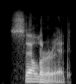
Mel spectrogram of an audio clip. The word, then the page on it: cellaret: American English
